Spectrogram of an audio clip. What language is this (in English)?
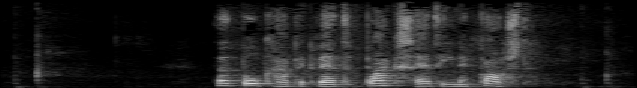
Western Frisian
